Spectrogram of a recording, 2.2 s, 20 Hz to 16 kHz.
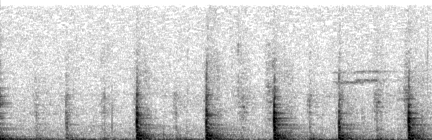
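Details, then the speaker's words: Jeep Wrangler YJ Dana 30 front axle with the microphone held close, no engine running: sharp, distinct knocks about every third of a second. Worn ball joint clunk; new ball joints to be installed. "There's a little bit of clunk in these ball joints."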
